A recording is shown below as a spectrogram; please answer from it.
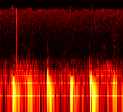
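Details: Split heart sound.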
